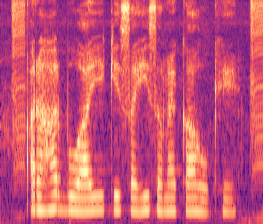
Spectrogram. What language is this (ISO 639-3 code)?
bho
